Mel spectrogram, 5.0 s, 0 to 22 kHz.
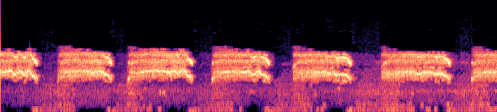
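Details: Young peregrine falcon sister returning noisily at feeding, Włocławek, Poland, 3 June 2010: loud scratchy screams repeated about six times in five seconds, with faint low thumps between them.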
